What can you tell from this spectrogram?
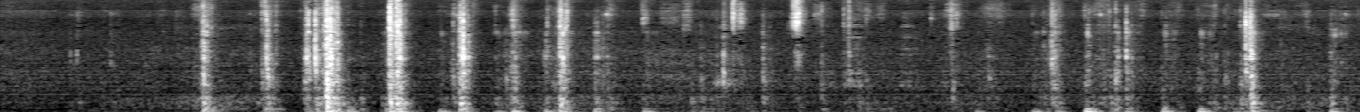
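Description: Irregular small plastic clicks and taps of a model train locomotive being handled and set on the track by hand, starting about a second and a half in.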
